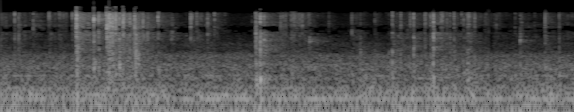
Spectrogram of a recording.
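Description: A knife blade scrapes and carves cubes off a solid cream-white bar of soap. Crisp, crunchy cutting sounds with bright crackles come in quick bursts, the loudest near the start, over a steady low hum underneath.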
